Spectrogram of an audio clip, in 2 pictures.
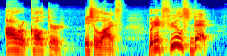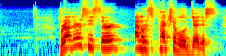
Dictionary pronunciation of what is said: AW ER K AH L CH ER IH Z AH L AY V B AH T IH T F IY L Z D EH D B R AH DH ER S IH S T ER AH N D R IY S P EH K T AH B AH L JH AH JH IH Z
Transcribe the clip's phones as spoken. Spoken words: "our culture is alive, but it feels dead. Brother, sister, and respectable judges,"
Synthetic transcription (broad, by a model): AW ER K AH L CH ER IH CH L AY F B AH T IH T F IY L S D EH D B R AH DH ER S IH S T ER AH N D R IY S P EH K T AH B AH L JH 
